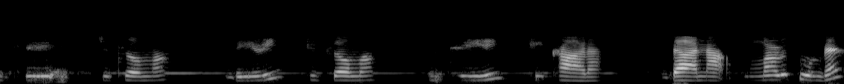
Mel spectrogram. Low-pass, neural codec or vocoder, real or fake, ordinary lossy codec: 3.6 kHz; codec, 16 kHz, 1 kbps, X-Codec, HuBERT features, trained on balanced general audio; fake; none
